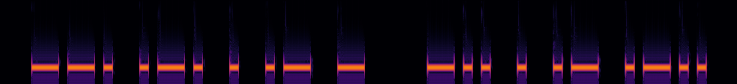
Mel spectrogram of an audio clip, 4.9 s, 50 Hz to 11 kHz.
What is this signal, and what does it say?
Morse code, heard as a keyed tone, about 20 wpm, 700 Hz. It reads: GREAT DEAL
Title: Sentences from Top 1000 Words - Review Part 1 - 20wpm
